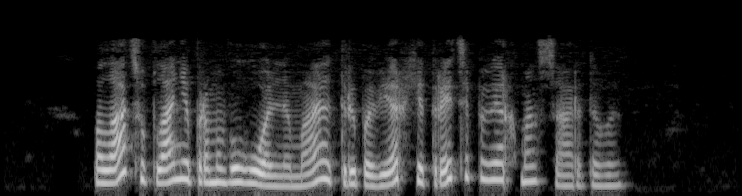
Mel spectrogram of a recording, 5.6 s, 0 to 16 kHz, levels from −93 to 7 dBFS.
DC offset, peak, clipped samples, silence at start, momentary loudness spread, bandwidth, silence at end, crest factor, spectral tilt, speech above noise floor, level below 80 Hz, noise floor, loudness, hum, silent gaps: under 0.1%; -2 dBFS; under 0.1%; 0.7 s; 13 LU; 7.6 kHz; 0.9 s; 18 dB; -7.5 dB/octave; 60 dB; -66 dBFS; -79 dBFS; -19 LUFS; none; none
